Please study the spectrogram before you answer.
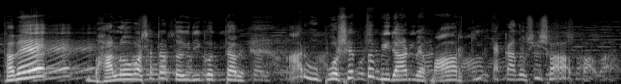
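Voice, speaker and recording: A man giving a devotional kirtan sermon, telling stories in an animated way and breaking into sung chants. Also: high voice, moderate pace. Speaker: kirtan singer and preacher. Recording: music playing under the voice.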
